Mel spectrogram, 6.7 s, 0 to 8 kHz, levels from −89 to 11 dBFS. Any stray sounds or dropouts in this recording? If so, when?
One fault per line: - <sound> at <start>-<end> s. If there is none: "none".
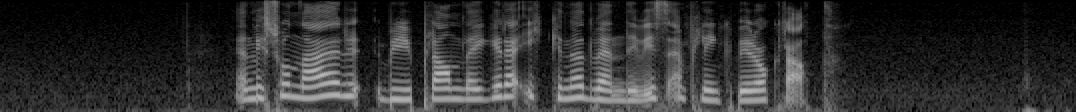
- whoosh at 6.4-6.6 s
